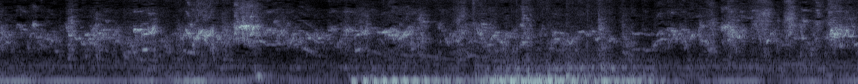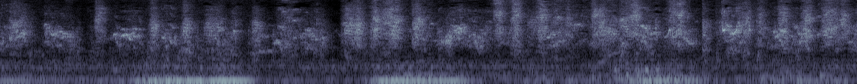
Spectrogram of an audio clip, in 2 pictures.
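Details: Budgerigar twittering with scratchy chirps and short warbled phrases throughout, interrupted by patches of low rumbling noise.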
